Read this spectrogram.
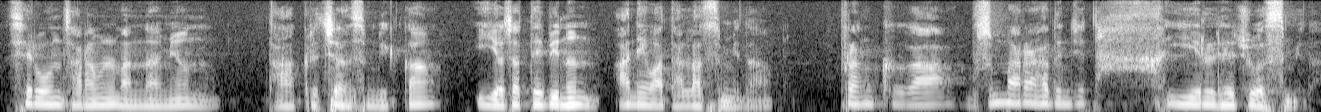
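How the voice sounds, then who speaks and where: A middle-aged pastor preaching a sermon, telling stories and acting out quoted lines with a raised voice. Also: male voice, medium pitch, normal speed, dark tone.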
